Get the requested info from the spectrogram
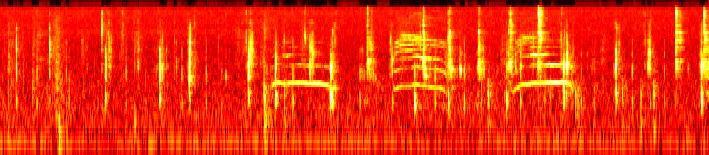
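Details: Young rescued foster kittens gathering on a hand in a small room. Chewing and biting clicks fill the first half, then three clear arched meows follow close together, one slightly doubled, over light handling noise.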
